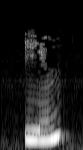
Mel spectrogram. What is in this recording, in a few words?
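"赢", Mandarin Chinese; hsk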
